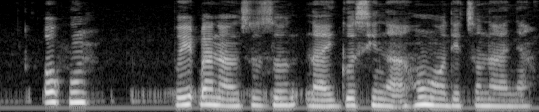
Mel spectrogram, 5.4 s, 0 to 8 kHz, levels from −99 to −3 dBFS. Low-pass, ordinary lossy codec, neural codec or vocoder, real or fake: none; none; none; real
